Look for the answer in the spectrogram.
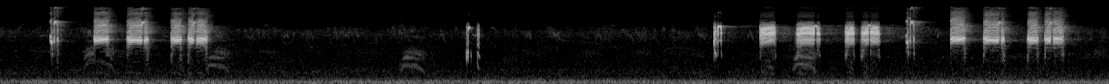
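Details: Black francolin calling, used to set a kept teetar calling for chakri: a phrase of four scratchy notes, a quiet stretch with a faint click, then a long run of about ten harsh, loud notes.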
